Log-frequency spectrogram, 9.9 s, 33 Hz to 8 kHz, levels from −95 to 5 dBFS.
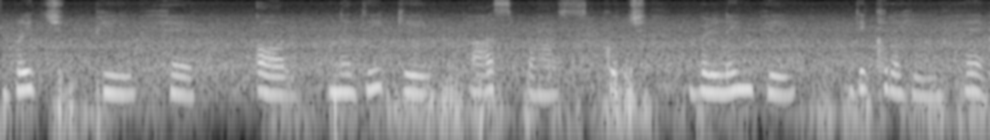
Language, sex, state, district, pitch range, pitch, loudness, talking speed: Hindi, female, Madhya Pradesh, Dhar, 200-225 Hz, 215 Hz, -18 LUFS, 80 wpm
